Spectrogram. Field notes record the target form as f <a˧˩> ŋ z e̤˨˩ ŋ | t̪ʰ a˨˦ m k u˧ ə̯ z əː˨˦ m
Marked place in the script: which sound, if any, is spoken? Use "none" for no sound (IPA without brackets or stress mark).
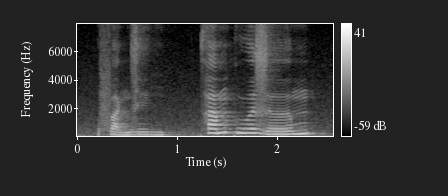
a˧˩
